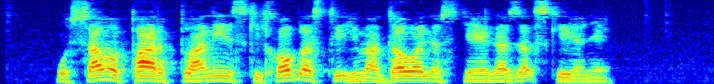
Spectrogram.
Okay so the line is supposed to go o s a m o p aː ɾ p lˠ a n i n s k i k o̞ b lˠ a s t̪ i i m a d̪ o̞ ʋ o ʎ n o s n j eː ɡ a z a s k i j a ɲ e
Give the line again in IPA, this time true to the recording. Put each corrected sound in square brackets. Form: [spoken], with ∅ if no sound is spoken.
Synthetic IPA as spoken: [u] s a m o p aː ɾ p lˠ a n i n s k i [x] o̞ b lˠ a s t̪ i i m a d̪ o̞ ʋ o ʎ n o s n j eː ɡ a z a s k i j a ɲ e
